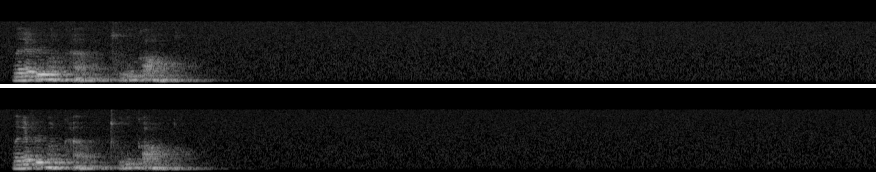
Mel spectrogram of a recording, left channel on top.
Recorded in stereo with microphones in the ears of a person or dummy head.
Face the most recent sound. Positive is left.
turn(degrees=-65)  # may be behind; listen again after turning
